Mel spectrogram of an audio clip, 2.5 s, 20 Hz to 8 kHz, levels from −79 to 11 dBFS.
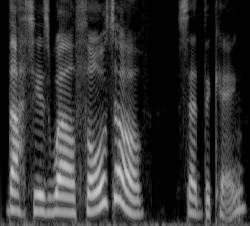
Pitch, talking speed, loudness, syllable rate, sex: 220 Hz, 190 wpm, -16 LUFS, 3.7 syllables/s, female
